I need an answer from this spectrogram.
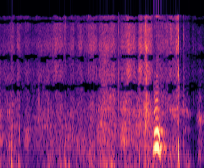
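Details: A Cane Corso in intensive search-and-capture rescue training gives a single short, loud bark amid low background chatter, as a handler sends it to find a hidden person.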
